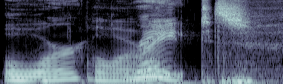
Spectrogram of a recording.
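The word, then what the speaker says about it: Aurate: you know you guys or rate spelt aur ates and you pronounce it or alright it's fine jewelry made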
